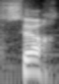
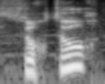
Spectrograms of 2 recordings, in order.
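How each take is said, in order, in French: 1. Le nom se prononce court, comme 'surf'. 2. Le nom se prononce plus long, comme 'surtour'. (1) "ça se dit pas Surf" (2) "mais ça se dit Surtour"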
